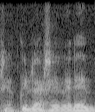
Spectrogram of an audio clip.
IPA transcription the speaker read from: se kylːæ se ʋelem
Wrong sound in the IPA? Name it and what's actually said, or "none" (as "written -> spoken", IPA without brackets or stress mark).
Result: none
